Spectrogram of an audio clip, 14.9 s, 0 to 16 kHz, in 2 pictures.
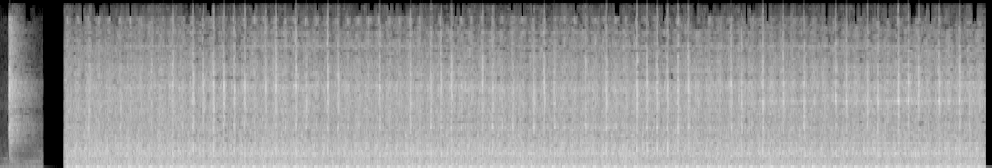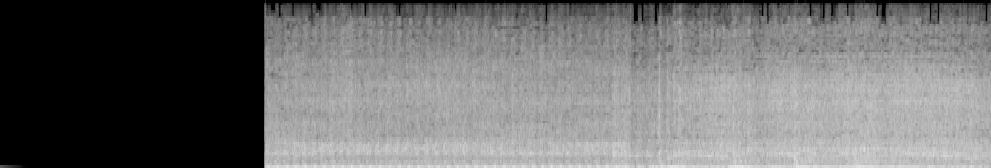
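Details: Honda CBR250R single-cylinder after camchain tensioner replacement: even idle with clean throttle blips and no top-end tapping; runs smooth and healthy, tick fixed.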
